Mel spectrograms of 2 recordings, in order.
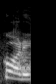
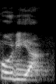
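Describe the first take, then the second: First: Two syllables, ending in e with no i. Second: Three syllables, with the i sound after the r. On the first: The two vowels have merged into a new form. "মিশে গিয়ে আবার নতুন একটা শব্দ তৈরি হলো" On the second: This is the original full form. "প্রথমে বলে লোকজন বলে কোরিয়া"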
